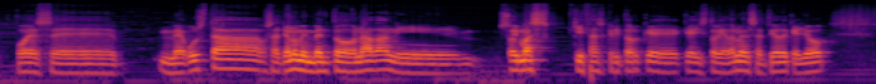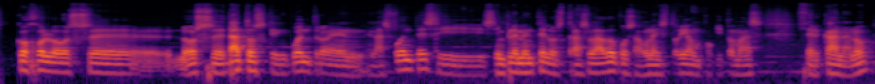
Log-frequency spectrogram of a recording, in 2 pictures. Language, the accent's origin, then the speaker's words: Spanish; Zamora, Castile and León, Spain; soy de Zamora, como Alfonso IX, precisamente, zamorano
